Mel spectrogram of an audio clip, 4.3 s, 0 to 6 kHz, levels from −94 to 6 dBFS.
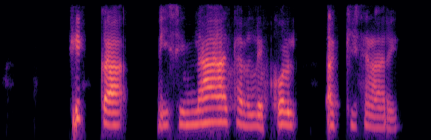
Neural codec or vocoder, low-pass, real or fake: codec, 24 kHz, 1.5 kbps, HILCodec; 5.4 kHz; fake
